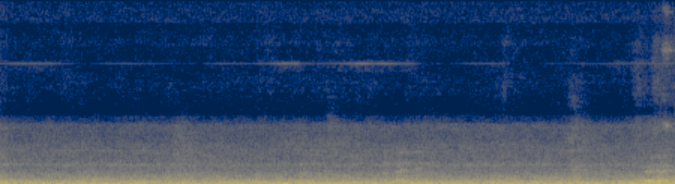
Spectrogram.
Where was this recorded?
in a subway station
